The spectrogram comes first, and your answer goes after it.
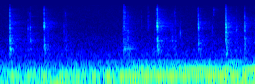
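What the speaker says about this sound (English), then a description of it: "then we'll just start typing Dragons" Quick keystrokes clatter on a computer keyboard in a short, uneven burst of taps against a low steady background hum.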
